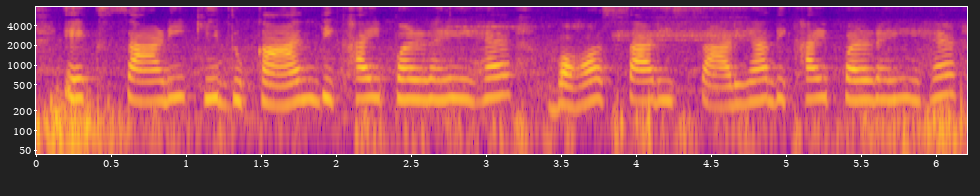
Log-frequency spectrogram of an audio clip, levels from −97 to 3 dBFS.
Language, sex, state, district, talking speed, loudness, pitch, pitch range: Hindi, female, Bihar, Katihar, 145 wpm, -16 LUFS, 300 Hz, 285-310 Hz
